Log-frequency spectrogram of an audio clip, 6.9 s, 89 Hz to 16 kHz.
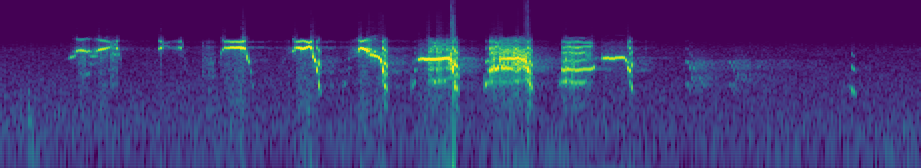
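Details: Alarm against intruders near a white-tailed eagle nesting territory on 15 April 2013: a loud run of about ten sharp, high, harmonic yelps, spaced roughly half a second apart, rising to harsher, fuller notes midway, then trailing off into faint calls.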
